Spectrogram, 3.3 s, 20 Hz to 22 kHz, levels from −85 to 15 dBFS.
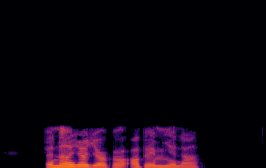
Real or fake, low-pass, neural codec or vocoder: real; 5.4 kHz; none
